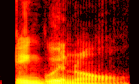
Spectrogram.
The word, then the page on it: inguinal: American English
